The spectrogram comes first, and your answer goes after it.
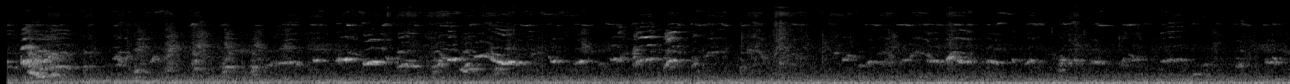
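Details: Five-week-old puppies of a dog named Ruby, several squeaking and whimpering together in short high yelps and mewing whines that overlap throughout, over a steady low hum.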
